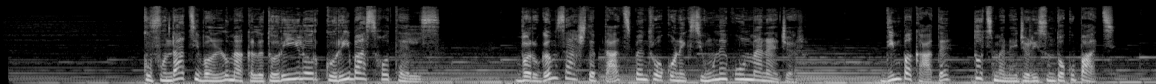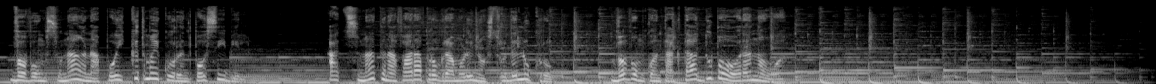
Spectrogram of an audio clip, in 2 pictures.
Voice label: ivr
